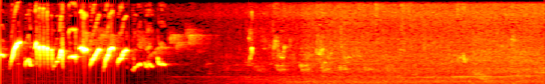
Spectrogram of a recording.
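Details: Oriental white-eye of the Lombok dakun type giving an unusual song: a fast burst of sharp, high, downslurred chirps lasting about two seconds, then a quiet pause and a steady background hiss.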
